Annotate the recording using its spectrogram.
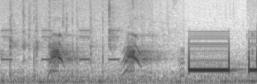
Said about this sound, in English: I've called you on numerous occasions to complain about a persistently noisy dog. Is it amplified noise? Well, no, it's not, but it's antisocial, it's a problem, and I want you to do something about it.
